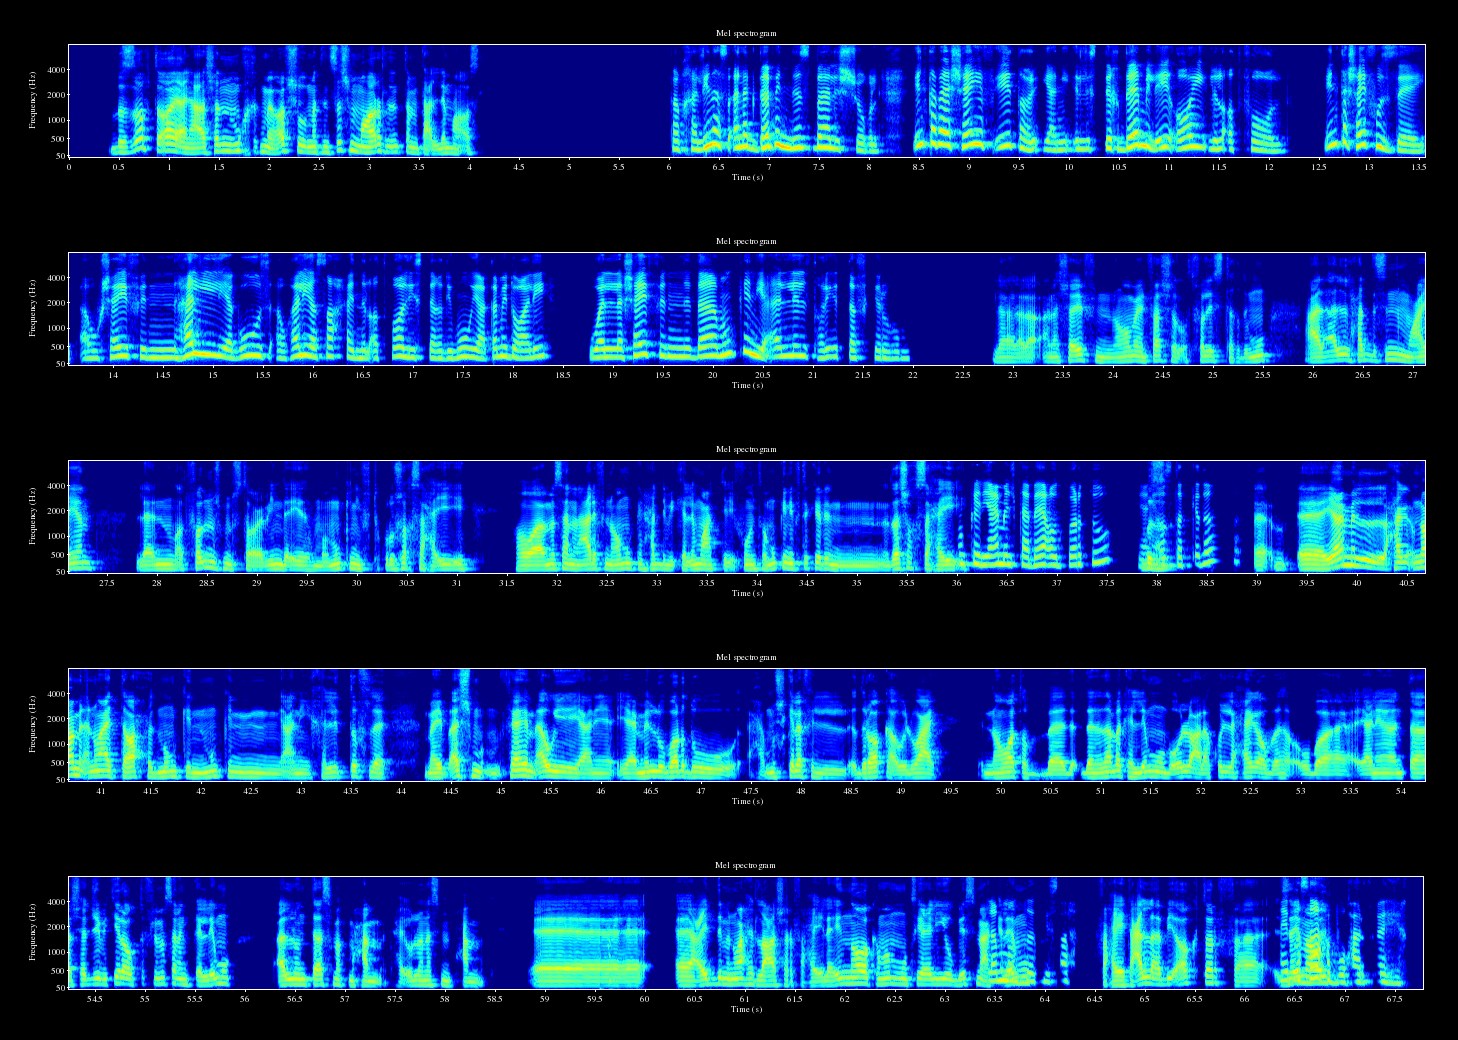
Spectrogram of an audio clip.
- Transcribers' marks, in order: in English: "الAI"; other background noise; laughing while speaking: "حرفيًا"
- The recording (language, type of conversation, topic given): Arabic, podcast, إزاي بتحط حدود للذكاء الاصطناعي في حياتك اليومية؟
